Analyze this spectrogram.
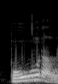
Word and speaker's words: mho: 이걸 읽을 때는 그래서 모라고 있습니다. 모. 왜냐하면은 옴이요. OHM이거든요. 이거 거꾸로 읽게 되면요. MHO잖아요. 그렇죠? 그래서 읽을 때 이걸 모라고 하게 됩니다.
